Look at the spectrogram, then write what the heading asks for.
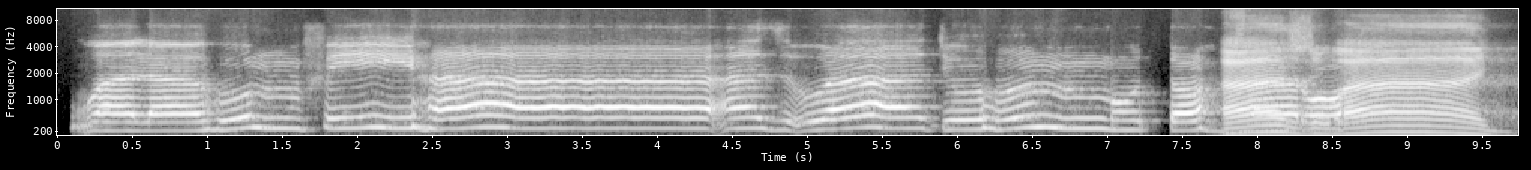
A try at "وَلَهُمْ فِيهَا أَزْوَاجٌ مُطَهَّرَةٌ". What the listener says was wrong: Bukan azwajuhum, nggak ada humnya.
